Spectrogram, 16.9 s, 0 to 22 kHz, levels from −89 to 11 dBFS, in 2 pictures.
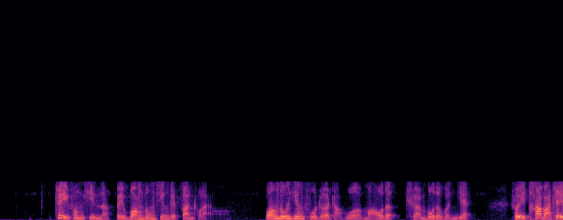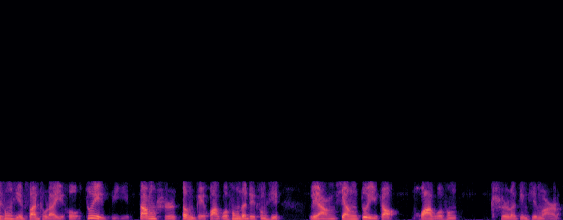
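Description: From start to finish the speech carries GSM full-rate codec damage, plainly audible as a buzzy, gravelly roughness, which fits the 13 kbps GSM full-rate codec. A spectrogram shows a hard ceiling at 3.8 kHz, with coarse, smeared harmonics below it.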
